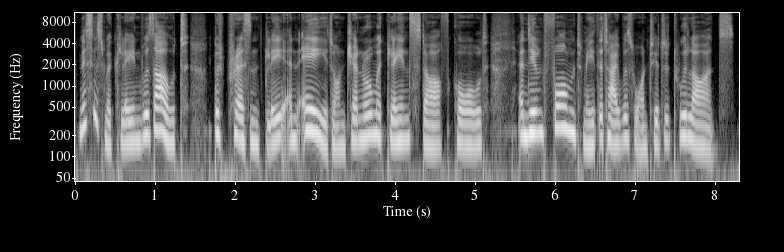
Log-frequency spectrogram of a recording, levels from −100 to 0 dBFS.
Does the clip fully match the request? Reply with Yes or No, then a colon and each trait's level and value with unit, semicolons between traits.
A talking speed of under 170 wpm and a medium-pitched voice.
Yes: average, 160 wpm; medium, 180 Hz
